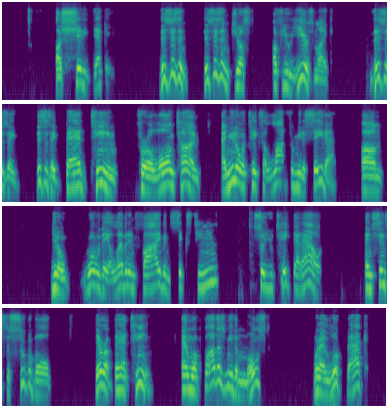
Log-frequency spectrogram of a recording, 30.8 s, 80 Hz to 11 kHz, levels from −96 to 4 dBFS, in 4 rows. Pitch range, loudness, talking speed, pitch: 170-240 Hz, -23 LUFS, 140 wpm, 195 Hz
